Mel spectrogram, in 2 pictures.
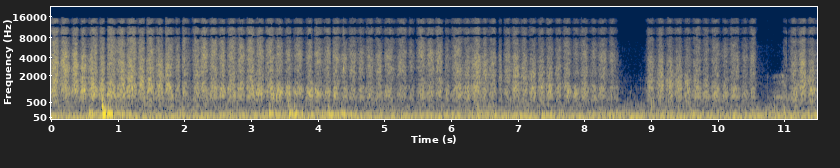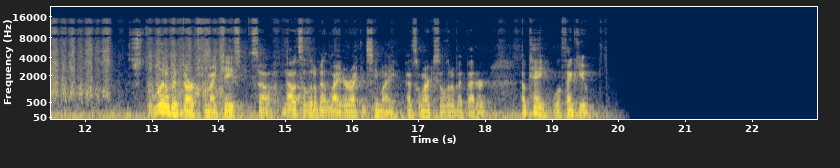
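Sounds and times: towel rubbing wet paint: 0.0 - 14.4.

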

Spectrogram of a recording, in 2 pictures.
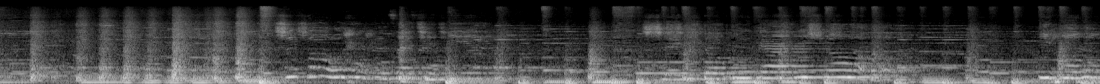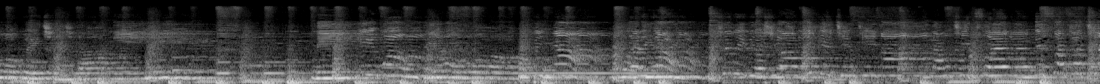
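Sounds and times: steady drum beat: 0.0 - 3.2, 3.9 - 22.0
instrumental accompaniment: 0.0 - 22.0.

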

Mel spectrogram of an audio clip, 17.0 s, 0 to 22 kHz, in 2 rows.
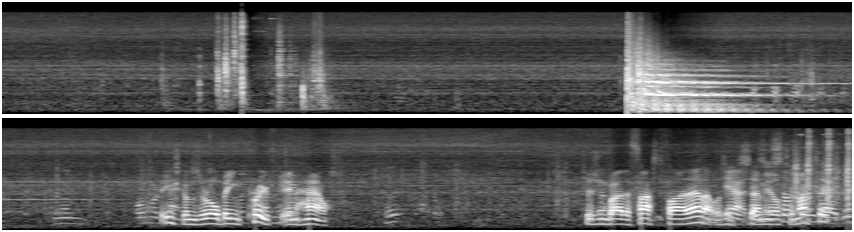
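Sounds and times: loud gunshot: 6.3 - 9.0.

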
